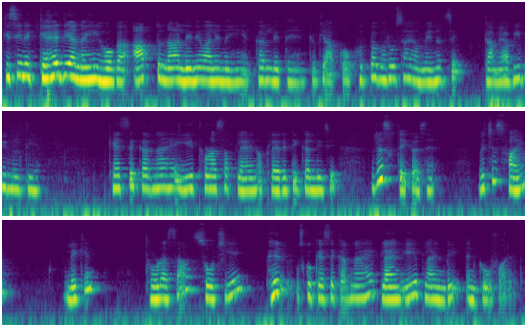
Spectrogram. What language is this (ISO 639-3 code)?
hin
